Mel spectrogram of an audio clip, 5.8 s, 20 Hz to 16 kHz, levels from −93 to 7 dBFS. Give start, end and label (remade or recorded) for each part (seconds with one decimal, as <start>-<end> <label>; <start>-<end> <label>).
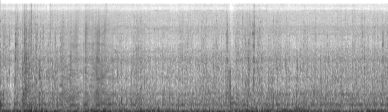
0.0-0.9 recorded; 0.9-1.7 remade; 1.7-5.8 recorded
